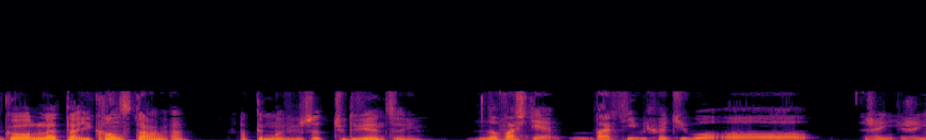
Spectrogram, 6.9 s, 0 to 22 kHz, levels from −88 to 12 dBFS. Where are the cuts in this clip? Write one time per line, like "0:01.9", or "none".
0:01.3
